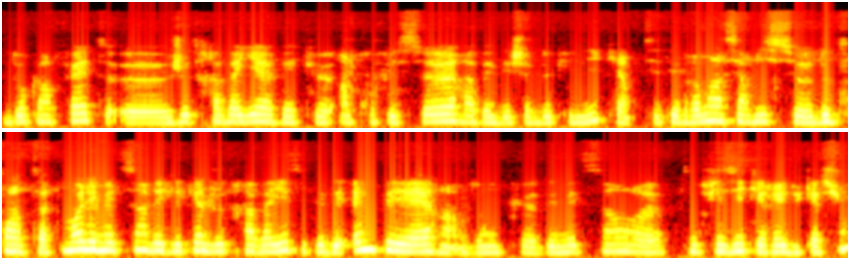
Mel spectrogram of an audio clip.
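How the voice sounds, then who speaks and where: Somewhat breathy, a woman at medium pitch speaks at a moderate pace with fairly even intonation. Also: hardly any pauses. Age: 30s. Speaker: home-care nurse. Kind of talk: interview. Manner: hesitant, many fillers.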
